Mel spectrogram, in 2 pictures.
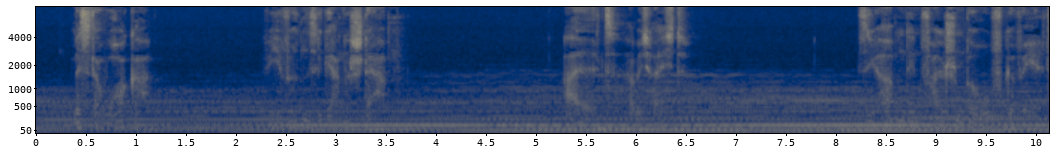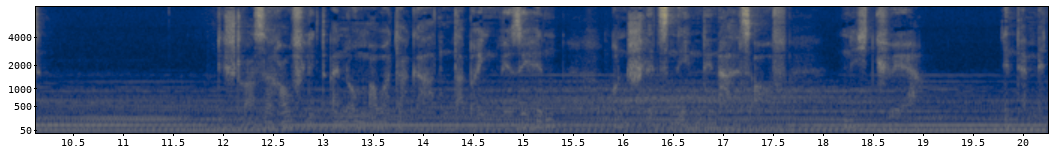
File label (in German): boese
